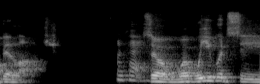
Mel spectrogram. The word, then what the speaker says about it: village: It's spelled exactly like village. Okay. All right. But it's not. It's village.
